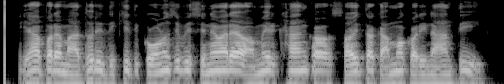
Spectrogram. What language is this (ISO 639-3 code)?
ori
